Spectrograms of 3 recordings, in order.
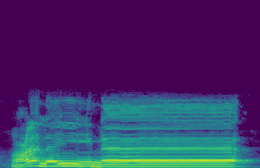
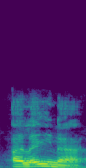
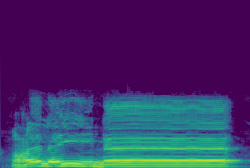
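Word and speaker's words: عَلَيْنَا: তাহলে আমরা এখানে বলবো আলাইনা। অনেকে কিন্তু এখানে উচ্চারণ করেন এমন আলাইনা, এটা কিন্তু ভুল হবে। আমরা আইনটা গলাটা চেপে উচ্চারণ করব আলাইনা।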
